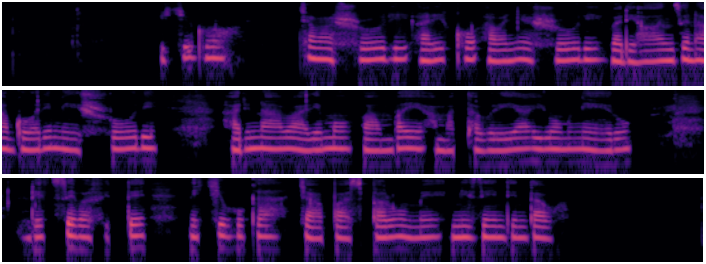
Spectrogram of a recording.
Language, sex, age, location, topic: Kinyarwanda, female, 18-24, Huye, education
